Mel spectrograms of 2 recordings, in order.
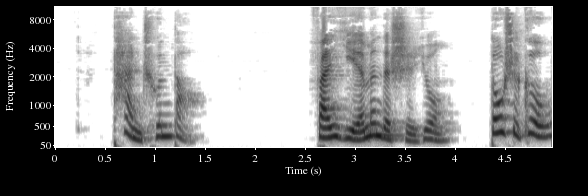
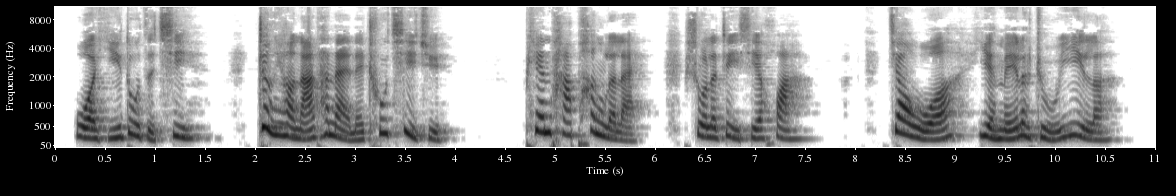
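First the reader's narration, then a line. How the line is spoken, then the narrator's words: Laughing. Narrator (Chinese): 探春笑道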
